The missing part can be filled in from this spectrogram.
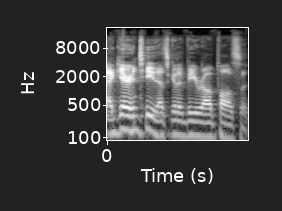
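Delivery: ordinary talk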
